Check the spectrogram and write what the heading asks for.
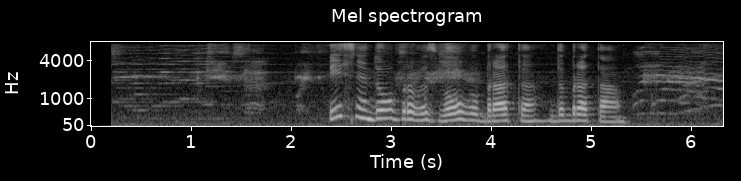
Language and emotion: Russian, neutral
